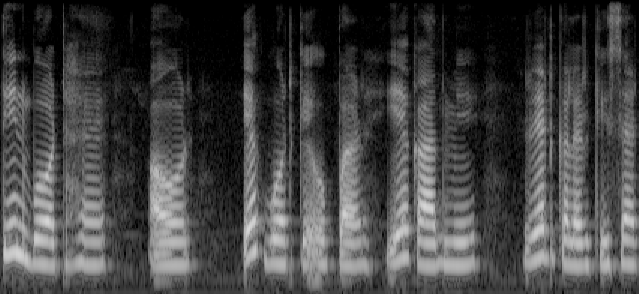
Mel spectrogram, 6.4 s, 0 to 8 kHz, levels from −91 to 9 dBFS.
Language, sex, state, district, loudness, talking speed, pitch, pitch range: Hindi, female, Himachal Pradesh, Shimla, -18 LUFS, 130 wpm, 200 Hz, 195-215 Hz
